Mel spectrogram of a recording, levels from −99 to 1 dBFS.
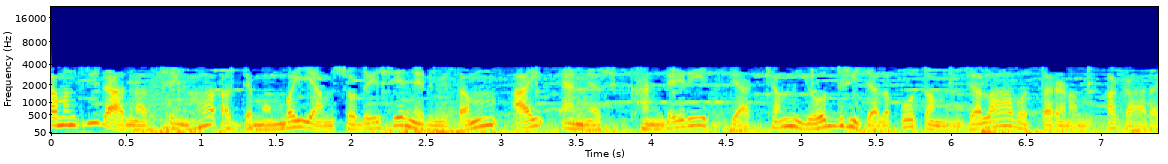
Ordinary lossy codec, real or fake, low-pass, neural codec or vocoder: none; real; 3.6 kHz; none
